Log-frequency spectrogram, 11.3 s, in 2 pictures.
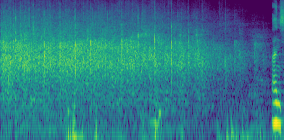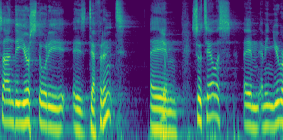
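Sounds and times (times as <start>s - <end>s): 
audience cheering and applauding: 0.0s - 5.4s
speech: 5.4s - 11.3s.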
